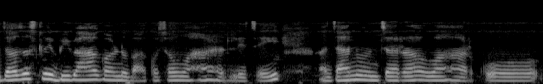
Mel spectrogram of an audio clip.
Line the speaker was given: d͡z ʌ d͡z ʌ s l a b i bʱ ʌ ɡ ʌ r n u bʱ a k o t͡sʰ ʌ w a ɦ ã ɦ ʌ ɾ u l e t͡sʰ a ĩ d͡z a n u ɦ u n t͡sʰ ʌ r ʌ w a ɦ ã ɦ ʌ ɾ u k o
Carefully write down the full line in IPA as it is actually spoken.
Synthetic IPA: d͡z ʌ d͡z ʌ s l e b i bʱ a ɡ ʌ r n u bʱ a k o t͡sʰ ʌ w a ɦ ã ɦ ʌ ɾ u l e t͡s a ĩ d͡z a n u ɦ u n t͡sʰ ʌ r ʌ w a ɦ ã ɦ ʌ ɾ u k o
